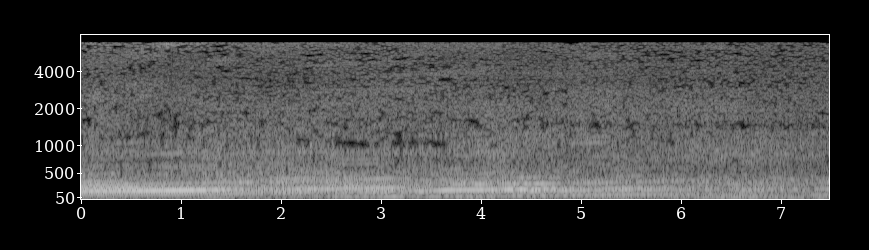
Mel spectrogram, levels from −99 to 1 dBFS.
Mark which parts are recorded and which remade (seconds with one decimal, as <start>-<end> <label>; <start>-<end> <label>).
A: 0.0-7.5 recorded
